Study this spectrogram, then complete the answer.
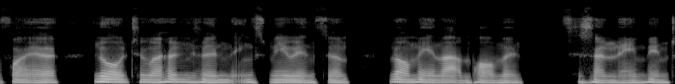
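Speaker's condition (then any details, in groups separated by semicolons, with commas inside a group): Motor neuron disease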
